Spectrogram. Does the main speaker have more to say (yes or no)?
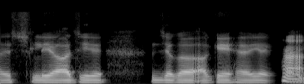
no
